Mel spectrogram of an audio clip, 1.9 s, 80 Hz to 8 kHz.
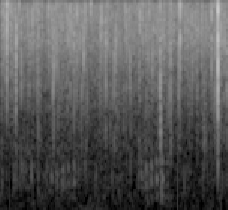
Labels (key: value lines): label: biophony
recorder: SoundTrap 300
